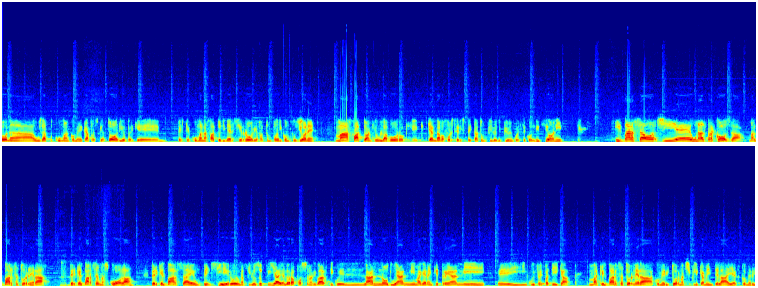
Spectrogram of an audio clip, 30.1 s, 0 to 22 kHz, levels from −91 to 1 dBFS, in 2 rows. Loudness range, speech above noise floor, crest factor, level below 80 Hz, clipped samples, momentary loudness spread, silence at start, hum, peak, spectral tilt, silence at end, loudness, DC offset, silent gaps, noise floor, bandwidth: 5 LU; 34 dB; 16 dB; -48 dBFS; under 0.1%; 11 LU; 0 s; none; 0 dBFS; -7.5 dB/octave; 0 s; -17 LUFS; under 0.1%; none; -50 dBFS; 5.8 kHz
